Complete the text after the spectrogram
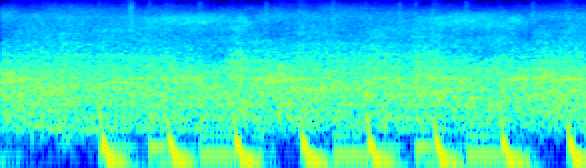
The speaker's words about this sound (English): solid connection from the front of the machine. Get all that power into the flywheel.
